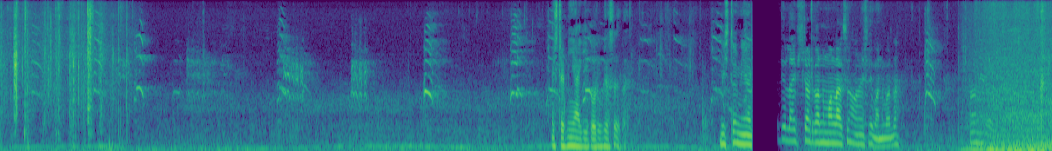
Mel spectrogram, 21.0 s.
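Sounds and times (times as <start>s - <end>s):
footsteps on gravel: 0.0s - 2.7s
birds calling: 0.0s - 7.8s, 8.4s - 15.0s.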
